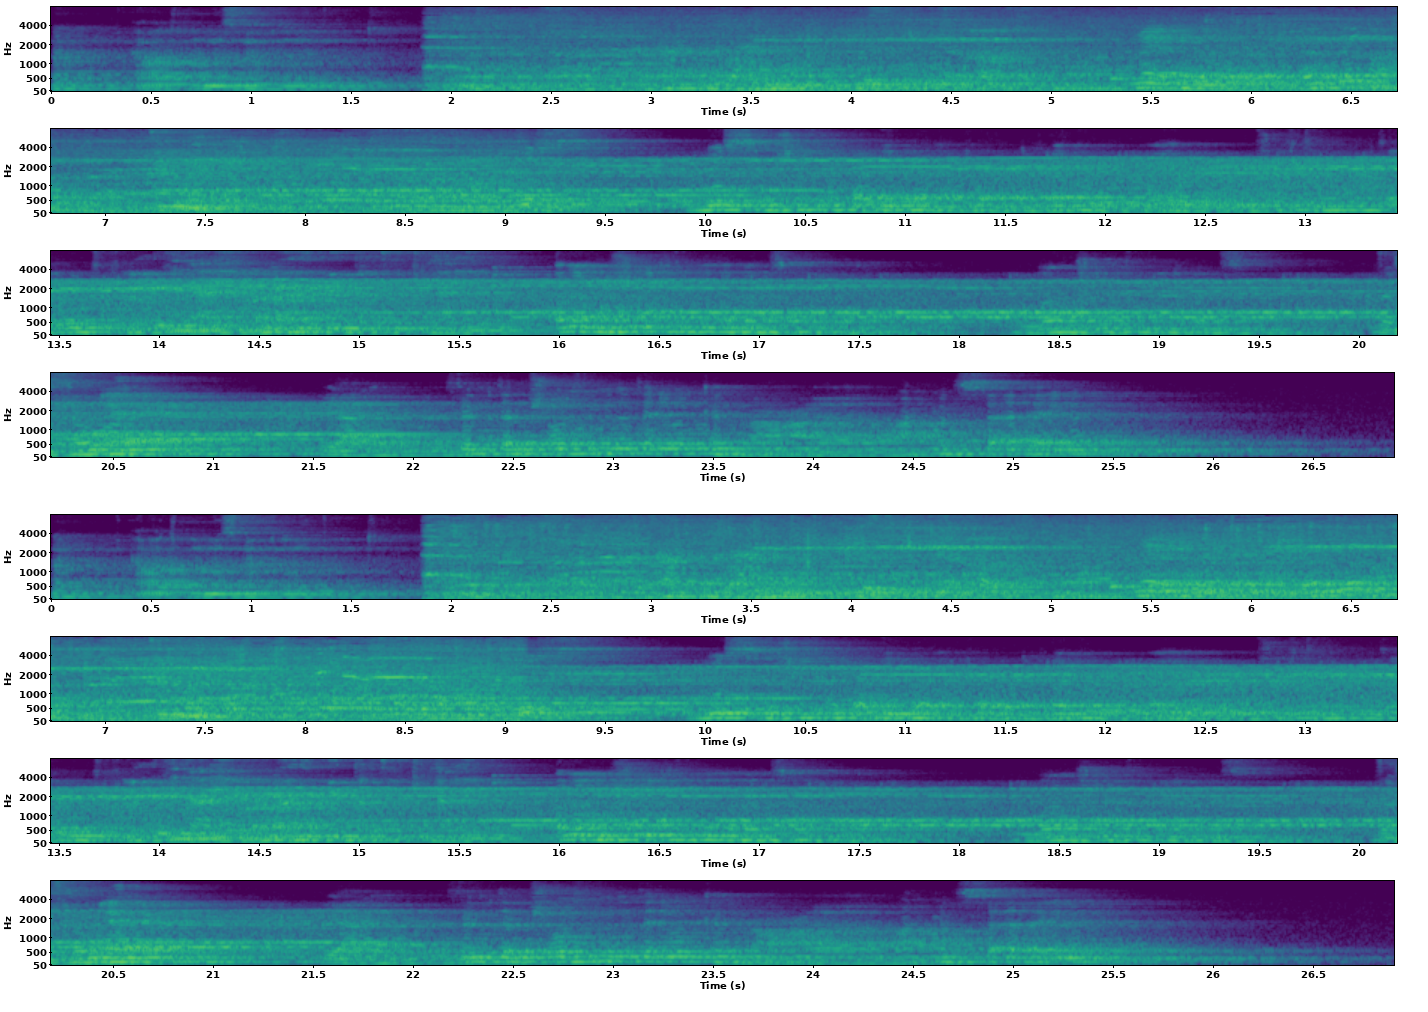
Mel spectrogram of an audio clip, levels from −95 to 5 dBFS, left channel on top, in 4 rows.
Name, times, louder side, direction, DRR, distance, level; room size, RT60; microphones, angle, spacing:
voice 1, 0.4-1.4 1.9-2.6 3.0-3.3 4.0-5.1 7.2-7.7 8.3-9.1 13.8-15.8 20.1-20.9, equal, 25° right, -4 dB, 2.2 m, -31 dB
sound 1, 1.9-9.1, right 4 dB, 50° right, 0.5 m, -30 dB
voice 2, 3.2-3.8 5.4-7.7 8.7-9.5 9.9-14.6 16.0-17.5 18.2-19.3 20.0-20.9 21.5-25.4, equal, 65° left, -5 dB, 2.9 m, -29 dB
sound 2, 7.2-21.7, equal, 25° left, 2.8 m, -33 dB
10.5 x 6.5 x 7.1 m, 2.2 s
head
